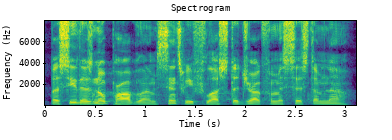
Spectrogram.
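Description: An actor playing a calm, reassuring hospital doctor, patiently explaining in a radio drama. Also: male voice, lowish voice, fairly quick, slight background noise, natural voice.

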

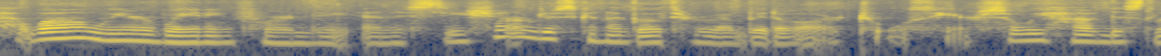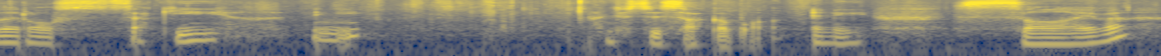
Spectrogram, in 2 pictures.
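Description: Hushed young man, slow ASMR roleplay. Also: mid-range voice, expressive, slight background noise. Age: young adult. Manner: hushed, halting, gently reassuring. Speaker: ASMR performer playing a dentist. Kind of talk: ASMR roleplay, soft-spoken and whispered. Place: small plain room indoors. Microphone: close to the mic, facing camera, through a face mask.

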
